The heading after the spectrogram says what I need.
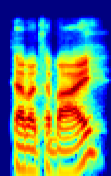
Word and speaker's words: Tabatabai: and we welcome for the first time Matt tabatabai did I pronounce that correctly you did that was pretty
